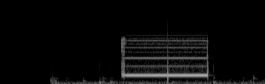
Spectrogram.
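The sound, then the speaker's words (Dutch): A telephone call being dialled, heard as one steady electronic tone lasting about a second, preceded by faint handling noise and then followed by quiet. “Laten we dus even bellen.”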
